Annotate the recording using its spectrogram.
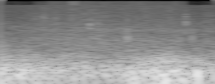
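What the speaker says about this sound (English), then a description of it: "Thunder." Low, rolling thunder rumbles steadily through the whole moment, a deep continuous grumble with a slight swell near the end, mixed with faint rain-like texture and no voices.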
